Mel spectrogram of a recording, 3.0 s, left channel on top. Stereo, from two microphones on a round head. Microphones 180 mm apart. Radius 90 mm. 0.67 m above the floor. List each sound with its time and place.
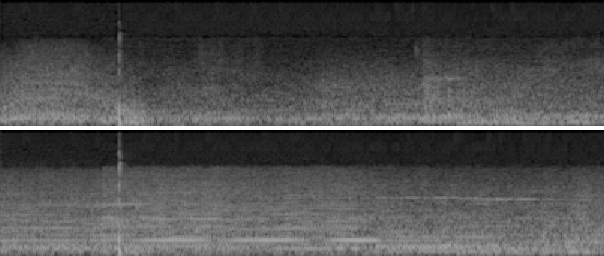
0.6 s hammering: 50° right (ahead or behind)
